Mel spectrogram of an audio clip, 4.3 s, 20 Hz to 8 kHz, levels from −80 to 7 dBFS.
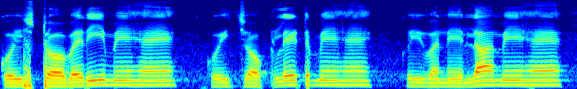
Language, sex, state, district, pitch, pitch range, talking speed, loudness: Hindi, male, Uttar Pradesh, Lalitpur, 155 Hz, 120-160 Hz, 165 wpm, -19 LUFS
